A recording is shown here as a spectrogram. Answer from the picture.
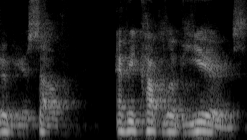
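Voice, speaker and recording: Room echo is audible as a man speaks at a moderate pace in a fairly high, somewhat breathy voice. His intonation is fairly even. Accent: American. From US Northeast (Brooklyn, New York). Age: 80s+. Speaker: photographer and collector. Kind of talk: conversational interview.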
